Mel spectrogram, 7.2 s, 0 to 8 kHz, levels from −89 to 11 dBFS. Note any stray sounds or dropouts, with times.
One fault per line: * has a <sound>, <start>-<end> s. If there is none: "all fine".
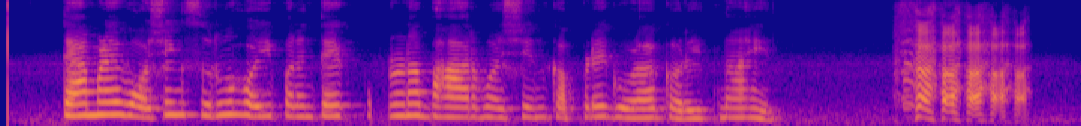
* has a dropout, 2.5-2.6 s
* has a laugh, 5.9-6.9 s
